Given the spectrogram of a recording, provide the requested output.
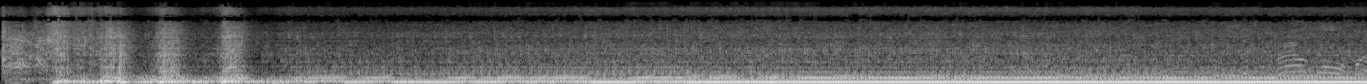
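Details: Nova race car V8, first fire-up in 38 years after priming fuel system, timing being set: cranks, catches after a few seconds with blips, then settles to a steady, even rumble; runs, but coolant leaks found at water neck housing.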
